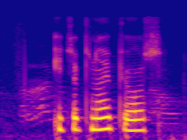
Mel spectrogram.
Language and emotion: Russian, neutral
